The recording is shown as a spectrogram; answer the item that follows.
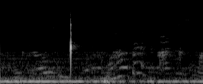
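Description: A single sharp click a little after half a second in, over faint background talk and a steady low hum.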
